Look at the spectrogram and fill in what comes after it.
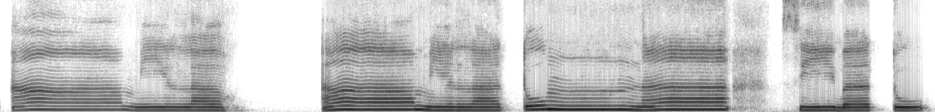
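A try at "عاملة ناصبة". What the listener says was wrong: Kalau dia tak marbuta di akhir, maka dia bunyinya hak sukun. Dan ini bukan tung, kakak, tapi tun. Tun, karena ini nun. Nun bertasdid. Tun, shibah. Tun, bukan tung. Kalau huruf mim yang ini baru tung.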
